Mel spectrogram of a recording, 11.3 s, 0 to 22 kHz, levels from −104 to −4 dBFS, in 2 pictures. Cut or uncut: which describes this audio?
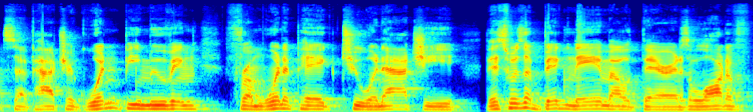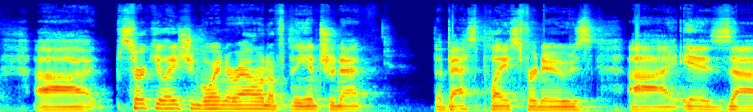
cut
